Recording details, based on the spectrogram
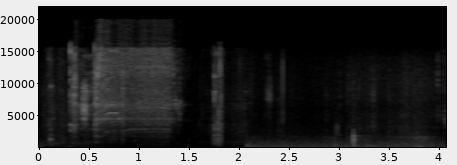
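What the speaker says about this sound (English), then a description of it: "And then we'll make that cut on the miter saw." A miter saw cuts through wood, heard as a loud, high whine of the spinning blade lasting over a second, followed by a brief quieter pause, a short second burst and lingering low workshop noise.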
